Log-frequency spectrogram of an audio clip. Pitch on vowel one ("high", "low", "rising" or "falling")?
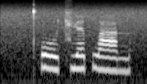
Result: low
